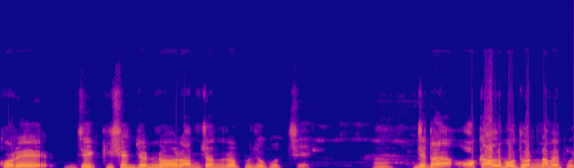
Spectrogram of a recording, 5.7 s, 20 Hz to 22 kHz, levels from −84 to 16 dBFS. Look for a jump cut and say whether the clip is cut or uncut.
uncut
